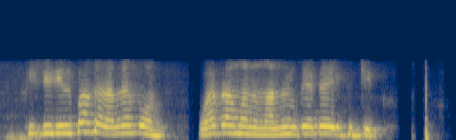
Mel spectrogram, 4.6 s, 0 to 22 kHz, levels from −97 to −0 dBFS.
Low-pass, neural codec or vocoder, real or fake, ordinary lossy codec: 3.6 kHz; codec, 24 kHz, 0.9 kbps, WavTokenizer, medium speech release version 2; fake; AAC, 32 kbps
